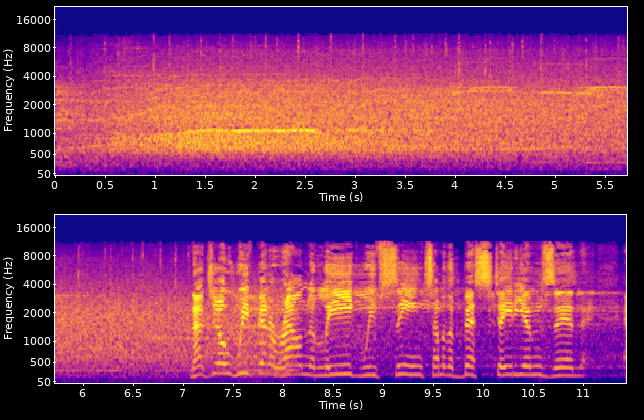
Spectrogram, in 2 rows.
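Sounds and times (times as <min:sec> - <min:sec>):
stadium crowd in the Purple Nation cheering and applauding: 0:00.0 - 0:09.8
speech: 0:07.1 - 0:11.2.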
